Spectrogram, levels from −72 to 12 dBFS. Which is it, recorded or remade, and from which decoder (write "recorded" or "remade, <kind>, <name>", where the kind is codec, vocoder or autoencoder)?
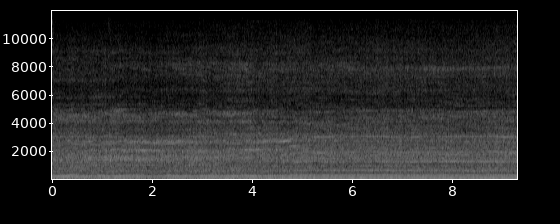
recorded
